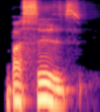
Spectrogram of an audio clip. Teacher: Notice how the last syllable sounds like /IZ/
